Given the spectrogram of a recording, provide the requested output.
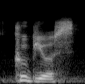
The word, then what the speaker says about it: Kubios: um if we uh it's kubios k kilo uniform bravo india oscar sierra fubios and then you said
